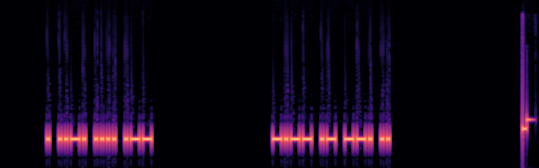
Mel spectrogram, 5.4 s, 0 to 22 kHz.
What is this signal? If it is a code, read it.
Morse code, heard as a keyed tone, about 37 wpm, 700 Hz. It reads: EFHW YAGI
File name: IQE Course 3 - Lesson 89 - YAGI - Two Elements - 40wpm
